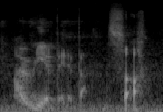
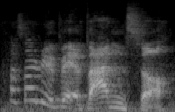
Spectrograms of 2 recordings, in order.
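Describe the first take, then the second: First: Whispered aside; a sly whispered repeat. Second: Said in the usual way. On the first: Shown as a demonstration. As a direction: breathe it out in a whisper, no voice.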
